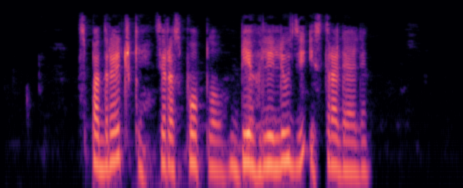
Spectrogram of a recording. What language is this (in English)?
Belarusian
